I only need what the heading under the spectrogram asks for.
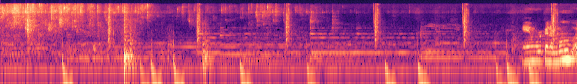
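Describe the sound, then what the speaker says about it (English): Soaking water from red beans is poured off into a sink, with a steady trickle and many splashing drips and plops close by. "Pour out this water."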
